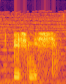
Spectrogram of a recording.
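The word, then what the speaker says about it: Pişmiş: Pismis. – Pismis, con SH más o menos, ¿ok? – Sí, básicamente.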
